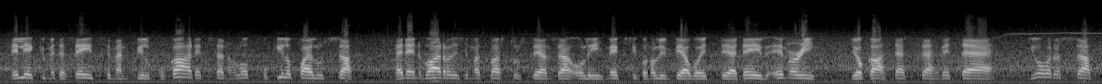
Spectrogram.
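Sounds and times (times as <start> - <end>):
man commentating: 0.0 - 11.0.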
